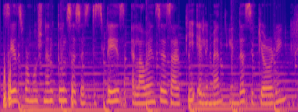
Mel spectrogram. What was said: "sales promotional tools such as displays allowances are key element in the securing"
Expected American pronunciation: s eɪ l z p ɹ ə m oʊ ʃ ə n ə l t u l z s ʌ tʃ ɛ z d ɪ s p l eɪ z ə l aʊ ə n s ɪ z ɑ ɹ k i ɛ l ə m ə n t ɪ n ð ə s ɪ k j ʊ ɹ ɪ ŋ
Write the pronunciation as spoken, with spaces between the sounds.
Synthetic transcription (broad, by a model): s eɪ l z p ɹ ə m oʊ ʃ ə n ə l t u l s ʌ s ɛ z d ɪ s p l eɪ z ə l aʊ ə n s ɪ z ɑ ɹ k i ɛ l ə m ə n t ɪ n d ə s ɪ k j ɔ ɹ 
